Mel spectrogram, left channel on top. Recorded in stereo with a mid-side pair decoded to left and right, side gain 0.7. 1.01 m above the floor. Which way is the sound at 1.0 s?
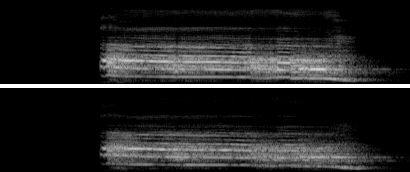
40° left.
